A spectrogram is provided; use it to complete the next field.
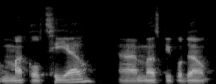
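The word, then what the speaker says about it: Mukilteo: i grew up in a little town called mukultio most people don't pronounce it correctly but that's how you pronounce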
